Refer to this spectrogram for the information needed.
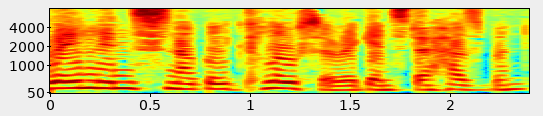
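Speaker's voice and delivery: ordinary delivery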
